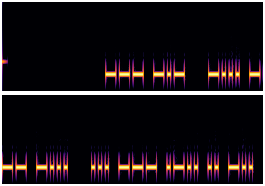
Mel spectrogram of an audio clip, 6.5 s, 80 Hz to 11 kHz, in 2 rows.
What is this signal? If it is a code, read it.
Morse code, heard as a keyed tone, about 28 wpm, 700 Hz. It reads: OK BOB SOLID
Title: Practice QSO - Exchange 3 - More Info - 28wpm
